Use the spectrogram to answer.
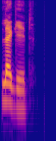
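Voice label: "leg", British English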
